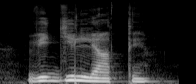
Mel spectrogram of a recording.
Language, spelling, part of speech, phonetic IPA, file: Ukrainian, відділяти, verb, [ʋʲidʲːiˈlʲate], Uk-відділяти.ogg
- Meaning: 1. to separate, to detach, to disjoin 2. to divide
